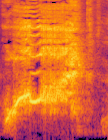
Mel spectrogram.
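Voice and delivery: very high, loud pig squeal; shrieked oink. Acted. Herman squeals at the wolf at his door.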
